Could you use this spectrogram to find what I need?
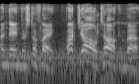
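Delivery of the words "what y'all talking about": imitated Southern American accent. Listing american accents, speaker voices someone from down south in southern american accent. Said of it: "We're we down south".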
